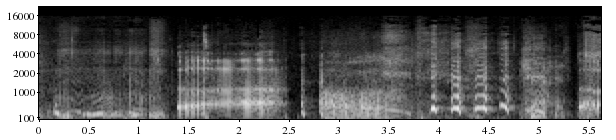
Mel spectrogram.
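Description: Loud burping from a man with a bloated, stuffed stomach: a long, drawn-out low belch, then a few shorter, choppier burps and grunting bursts, separated by brief pauses.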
